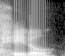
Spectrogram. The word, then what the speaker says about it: Hadal: another student project hadal i know it's called hadel but i just like pronouncing it hard it sounds more intimidating but yeah that's that's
